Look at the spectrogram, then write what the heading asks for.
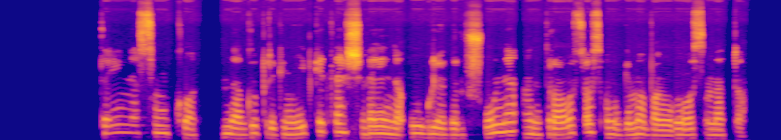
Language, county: Lithuanian, Vilnius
